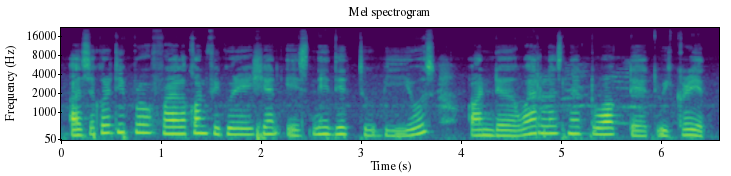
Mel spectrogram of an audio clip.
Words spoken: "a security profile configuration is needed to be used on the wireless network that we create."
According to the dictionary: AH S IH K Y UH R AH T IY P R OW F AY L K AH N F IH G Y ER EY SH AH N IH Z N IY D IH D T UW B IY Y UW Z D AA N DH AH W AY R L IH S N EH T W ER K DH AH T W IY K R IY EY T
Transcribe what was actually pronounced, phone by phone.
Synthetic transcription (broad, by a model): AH S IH K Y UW R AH T IY P R OW F AY L K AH N F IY G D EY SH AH N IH S N IY D IH D T UW B IY Y UW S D AA N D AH W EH R L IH S N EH T W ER K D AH T W IY K R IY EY T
